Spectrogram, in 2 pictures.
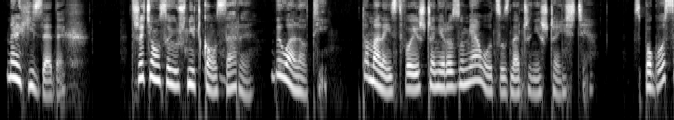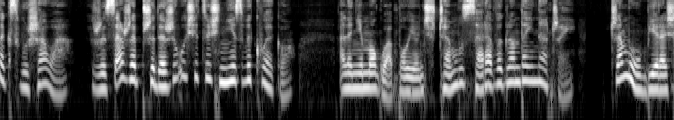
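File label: Polish, female, audiobook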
